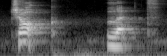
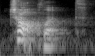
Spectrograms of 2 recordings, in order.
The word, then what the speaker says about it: chocolate: Chocolate. Chocolate. Chocolate. And here's the written form. It looks like it's got 3 syllables, but we only pronounce 2.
